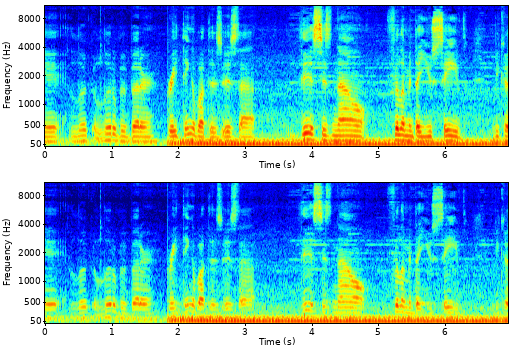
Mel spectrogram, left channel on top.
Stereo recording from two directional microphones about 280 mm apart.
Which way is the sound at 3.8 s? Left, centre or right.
Left.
